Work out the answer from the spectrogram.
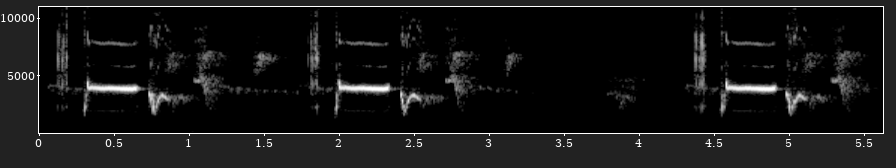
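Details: Lively red-headed prinia call meant to provoke other prinias to respond: three bouts, about every two seconds, each a sharp click, a steady shrill whistle, then a quick buzzy rattle with faint twitters between, over a low hum.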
